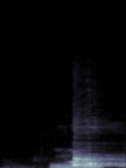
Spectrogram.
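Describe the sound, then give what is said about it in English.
A dog gives a single drawn-out, tonal bark that ends in a brief rougher trailing sound, with near silence before it. “So that's my dog.”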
